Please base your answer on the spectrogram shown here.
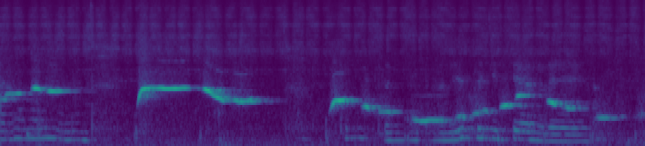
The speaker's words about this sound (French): Mais on peut toujours siffler un air.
